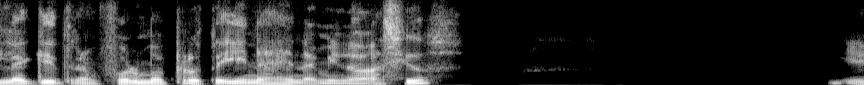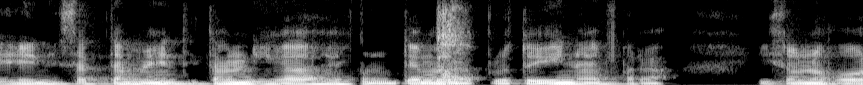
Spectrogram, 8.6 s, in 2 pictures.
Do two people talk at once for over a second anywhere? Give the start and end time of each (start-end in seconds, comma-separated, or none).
none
